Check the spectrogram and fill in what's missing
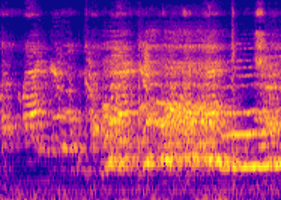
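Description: A black rooster crows at a poultry auction among chickens and ducks, a single drawn-out call rising and holding steady, fairly close and loud against a busy background.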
